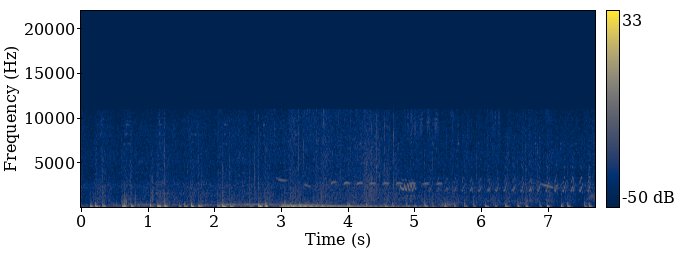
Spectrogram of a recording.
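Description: A horse in Red Dead Redemption 2 trots along with rhythmic clip-clop hoofbeats, joined midway by a loud whinny and some birdsong in the background.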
